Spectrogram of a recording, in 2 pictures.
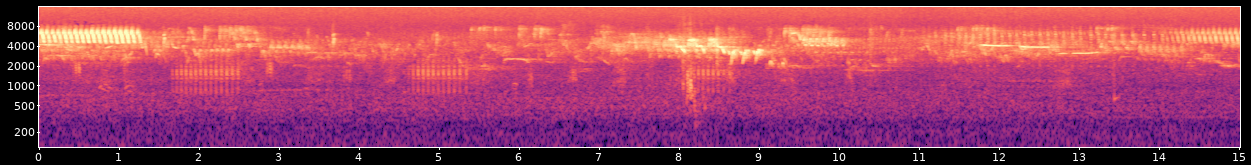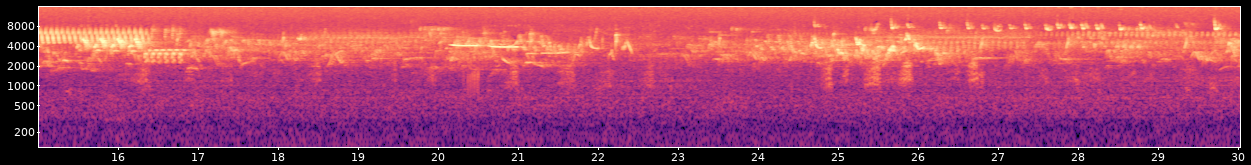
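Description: A chorus of songbirds singing and calling over one another, with fast trills, short whistled notes and chirps throughout.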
